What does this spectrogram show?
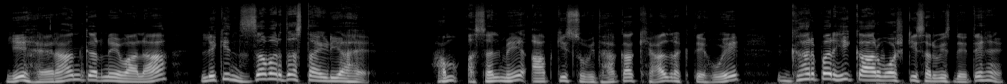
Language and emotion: Hindi, surprised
